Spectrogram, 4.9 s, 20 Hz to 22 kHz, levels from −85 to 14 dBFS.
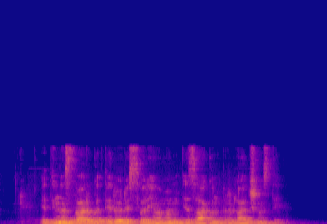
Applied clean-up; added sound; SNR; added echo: neural separator model SepFormer DNS4.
